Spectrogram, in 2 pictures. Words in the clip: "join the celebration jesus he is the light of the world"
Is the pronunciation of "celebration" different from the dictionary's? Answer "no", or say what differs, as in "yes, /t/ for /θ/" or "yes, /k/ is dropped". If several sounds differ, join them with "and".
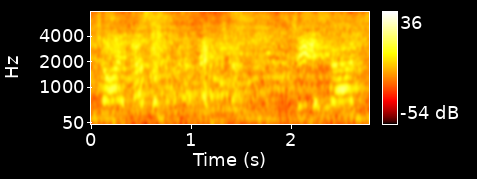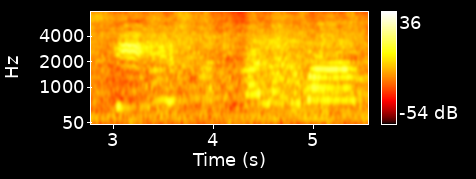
yes, /b/ is dropped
